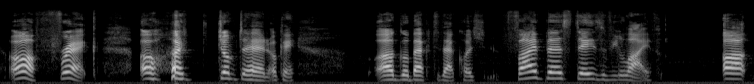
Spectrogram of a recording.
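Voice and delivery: usual speaking voice

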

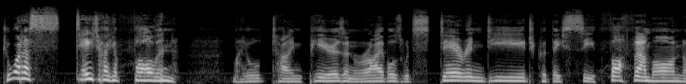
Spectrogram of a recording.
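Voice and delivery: proud sorcerer lamenting his fall, pitch surging; bitter. A narrator's reading. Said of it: "he said with unconcealed bitterness".

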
